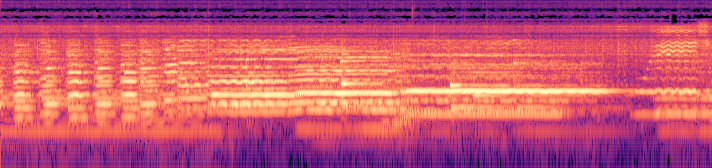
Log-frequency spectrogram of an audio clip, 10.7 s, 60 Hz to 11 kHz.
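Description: HMV 130 acoustic gramophone with an HMV 5A soundbox playing a 1939 Decca 78 rpm shellac record: the instrumental introduction, short repeated notes giving way after about three seconds to long held notes with vibrato, with the singing voice just coming in at the end.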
